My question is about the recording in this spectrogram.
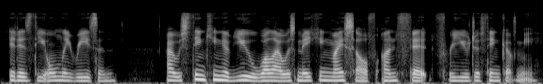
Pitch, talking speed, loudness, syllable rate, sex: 175 Hz, 245 wpm, -17 LUFS, 6.1 syllables/s, female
